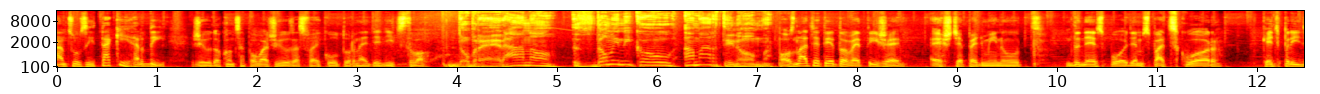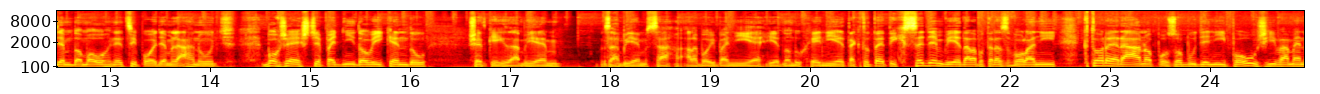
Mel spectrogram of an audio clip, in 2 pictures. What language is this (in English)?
Slovak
